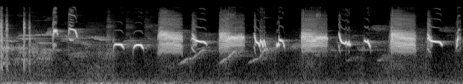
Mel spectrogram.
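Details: White-rumped shama singing in the 'yến reo' style with rapid switching of phrases to strongly provoke other birds: loud buzzy bursts alternate with short whistled slurs and upward flicks, about a dozen notes in quick, uneven succession.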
